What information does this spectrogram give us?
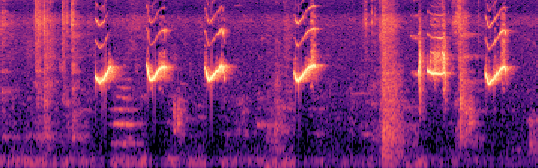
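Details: Common iora in breeding condition gives a series of clear, rising, hooked whistles roughly every three quarters of a second, with a short noisy burst near the end.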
